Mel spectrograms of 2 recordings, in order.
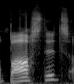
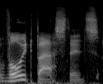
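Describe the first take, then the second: First: Bastards with a long broad English a, as in father; English pronunciation. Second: Bastards with a flat American a, as in cat; American pronunciation. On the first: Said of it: "It's meant to be very English". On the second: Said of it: "I don't know how you want me to pronounce that". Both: Shown as a demonstration.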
